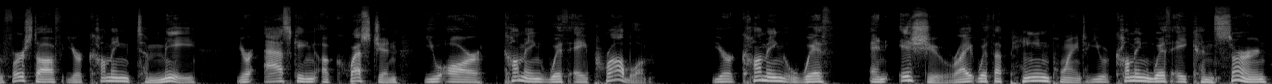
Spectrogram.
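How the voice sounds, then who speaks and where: A man's voice: medium pitch, no room sound, clean studio sound. A man speaking as a fitness coach and podcast host in a blunt, emphatic, profane rant, often repeating phrases to drive points home. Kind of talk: motivational rant to livestream audience.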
